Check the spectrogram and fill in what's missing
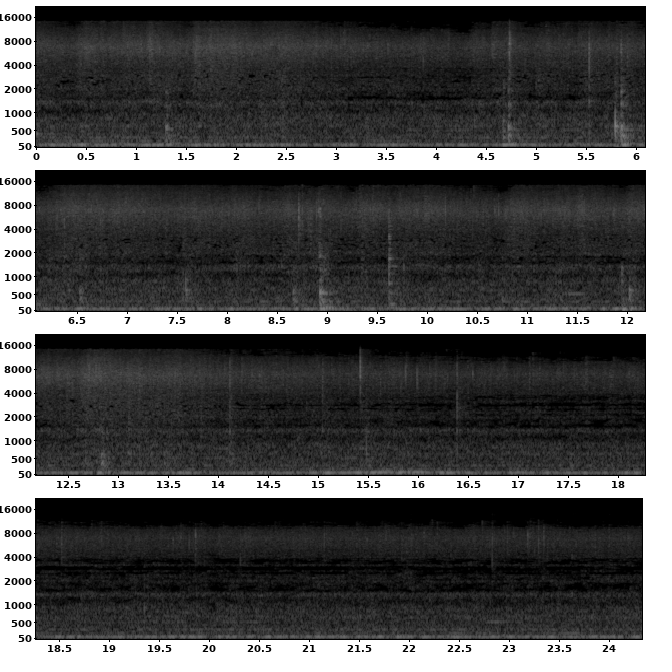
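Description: Spices fry in a pan with a steady, dense sizzle throughout, broken now and then by light scrapes and taps of stirring, while a low background hum sits underneath.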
